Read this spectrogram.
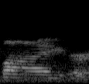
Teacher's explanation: I think most people would say it's trochaic, so you're going to emphasize the first part, and then you have like a little bit of an on the end.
